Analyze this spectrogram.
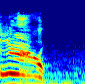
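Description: A single stray cat bolting away lets out a loud, drawn-out, angry screeching yowl, sliding down in pitch as it cuts off, followed by near silence.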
